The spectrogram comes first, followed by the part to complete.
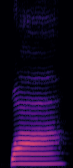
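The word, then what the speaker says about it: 挖: It's like the WA in the English word water, but over-exaggerate the ah by opening your mouth as wide as possible.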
